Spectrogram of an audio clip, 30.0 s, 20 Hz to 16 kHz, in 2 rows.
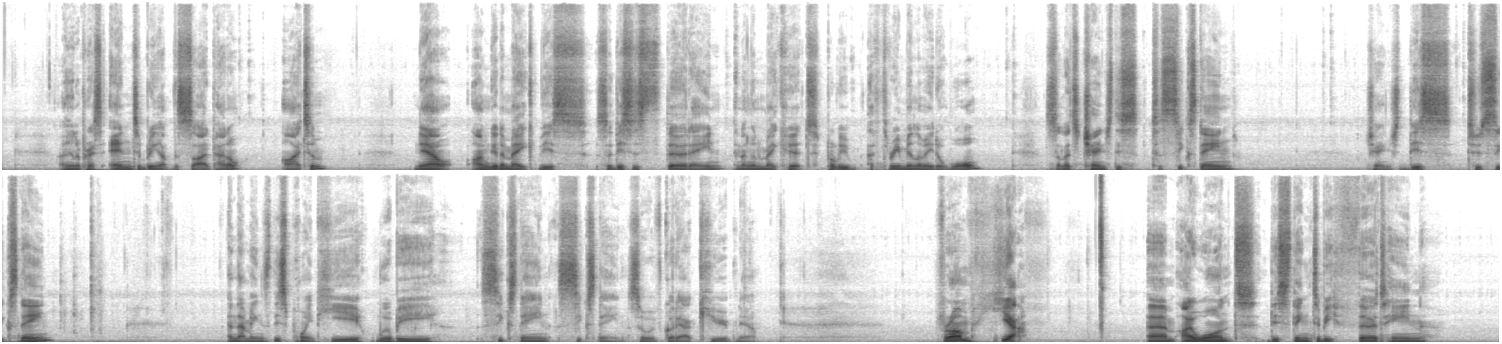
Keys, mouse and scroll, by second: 0.8 n, 2.4 click, 4.3 right click, 5.7 right click, 7.3 right click, 10.1-13.2 drag, 11.9 KP_Enter, 13.2 right click, 14.6-17.3 drag, 16.0 KP_Enter, 17.3 right click, 18.5 click, 20.1-22.0 drag, 20.9 KP_Enter, 21.7-22.0 scroll down 1, 22.0-29.9 middle drag.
